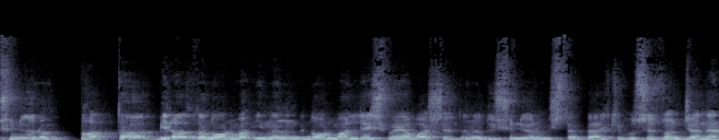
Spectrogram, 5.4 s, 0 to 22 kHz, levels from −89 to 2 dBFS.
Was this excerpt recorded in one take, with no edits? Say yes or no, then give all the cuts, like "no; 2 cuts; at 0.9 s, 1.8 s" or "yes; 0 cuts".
no; 1 cut; at 2.2 s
